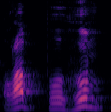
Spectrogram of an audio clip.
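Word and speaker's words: رَبُّهُمْ: শাদ্দা double double sound আর রব্বুহুম হা মিম পেশ হুম এখন দেখো কেন আবার মিম সাকিন আইছে না এখন মিম সাকিনের পরে কইছিলাম কোন দুইটা অক্ষর খেয়াল রাখতা বা আর মিম আর একটা মিম অথবা বা তো দেখো কোন লেটার আইছে বা আইছে এখন আমরা এই মিম সাকিন রে ইখফা করি আমরা পড়মু যেটা ইখফায়ে শাফাই হয় রব্বুহুম রব্বুহুম এরপরে বিদান নুন সাকিনের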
